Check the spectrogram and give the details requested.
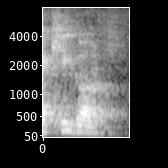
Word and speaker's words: Qigong: Yeah, Qigong.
